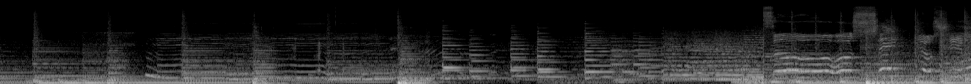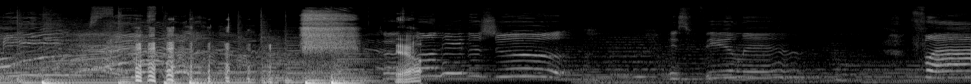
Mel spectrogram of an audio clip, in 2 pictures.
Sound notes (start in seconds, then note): 10.6 laughing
